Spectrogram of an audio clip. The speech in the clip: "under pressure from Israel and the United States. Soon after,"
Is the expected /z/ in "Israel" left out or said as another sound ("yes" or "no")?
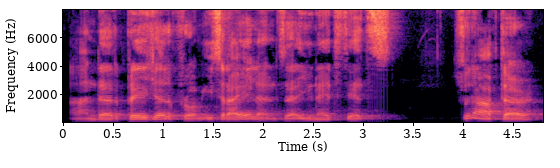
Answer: yes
